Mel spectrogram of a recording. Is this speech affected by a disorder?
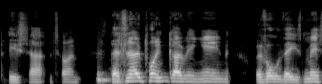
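Yes: cerebral palsy, moderate; spastic, self-described middle range, delivery complications at birth, diagnosed in childhood; shaking, muscles tense and relax, whole-body spasms in bed, walks a bit funny; talks a bit funny.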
